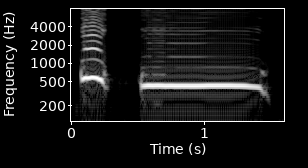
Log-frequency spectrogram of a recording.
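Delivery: high, loud two-note doorbell ding-dong; imitated doorbell. Kidnappers ring the rabbi's bell, imitated high doorbell chime.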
